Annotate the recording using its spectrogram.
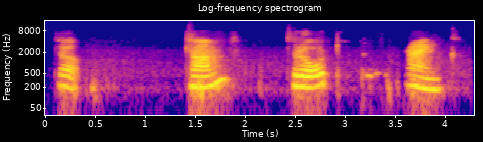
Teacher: And when th gives you the sound as th. You can't feel any vibration. So, that is called the unvoiced th.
